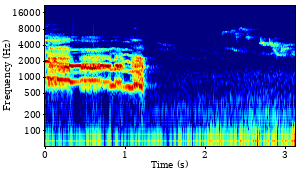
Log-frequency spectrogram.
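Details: Rooster giving a morning crow: a loud, harsh, harmonic call of just over one second with a steady held tone, followed by faint high chirps from another bird.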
